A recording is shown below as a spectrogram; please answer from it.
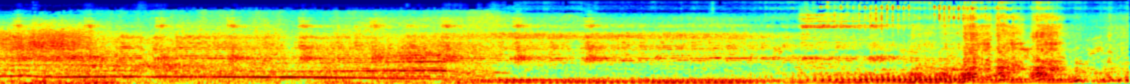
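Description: A turbocharged street-tire drag motorcycle roars loudly and close by, its engine tone sliding downward before breaking into a rough, rapidly pulsing rumble, then rising again with harsh mechanical crackle, continuous throughout.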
